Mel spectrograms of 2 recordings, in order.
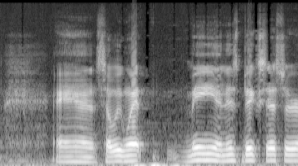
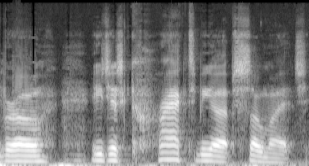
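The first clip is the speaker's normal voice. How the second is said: usual speaking voice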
